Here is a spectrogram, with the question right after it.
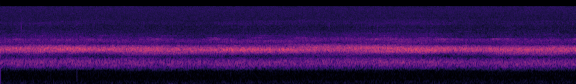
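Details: Two or so gray treefrogs (Hyla versicolor) in a New Hampshire swamp give mating calls, steady blended buzzing trills at an even level throughout, with light low-pitched background hum.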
